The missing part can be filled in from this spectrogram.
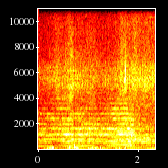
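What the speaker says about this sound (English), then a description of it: "the wind picks up and the train comes" A train passing outdoors on a windy day, a steady low rumbling roar with a sustained horn-like tone, heard from a distance behind trees.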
